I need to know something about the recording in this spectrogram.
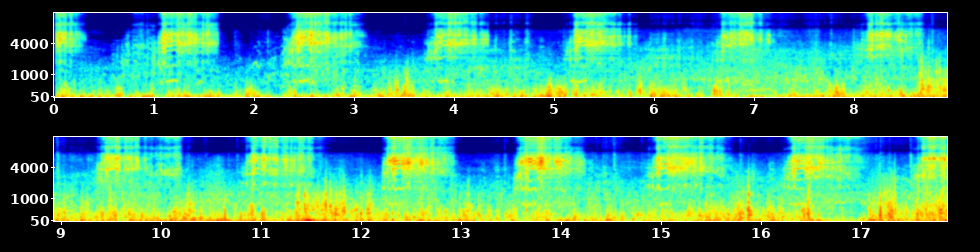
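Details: Baby raccoons removed from an attic and placed in a heated box give repeated high, hissy chittering cries over a low, rumbling background, calling for their mother.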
